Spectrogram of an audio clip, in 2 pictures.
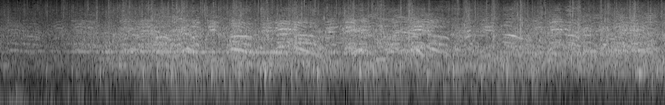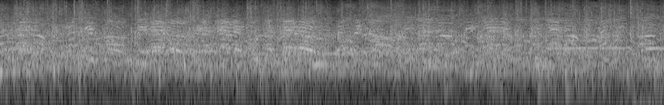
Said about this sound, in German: Und vergesst nicht, weiter die Wellen zu reiten, sagt Papst Franziskus noch zu den jubelnden Jugendlichen hier in Lissabon.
